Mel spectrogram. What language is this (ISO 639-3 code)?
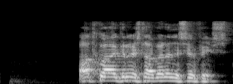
isl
